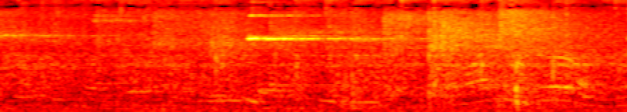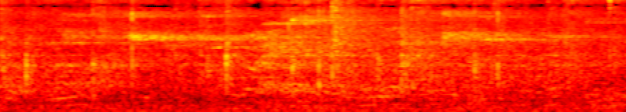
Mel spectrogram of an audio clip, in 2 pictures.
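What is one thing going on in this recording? A table tennis ball clicks against paddles and bounces on a table.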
